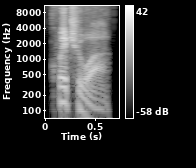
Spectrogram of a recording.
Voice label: "Quichua", American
